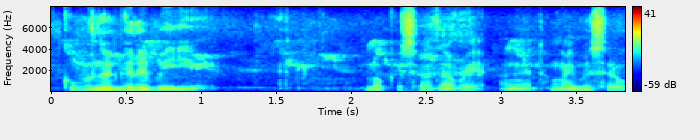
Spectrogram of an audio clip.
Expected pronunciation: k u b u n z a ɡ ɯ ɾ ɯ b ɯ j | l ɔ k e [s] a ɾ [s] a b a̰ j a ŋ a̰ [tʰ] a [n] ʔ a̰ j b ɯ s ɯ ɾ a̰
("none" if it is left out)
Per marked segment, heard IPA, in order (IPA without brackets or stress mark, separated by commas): s, z, tʰ, ŋ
